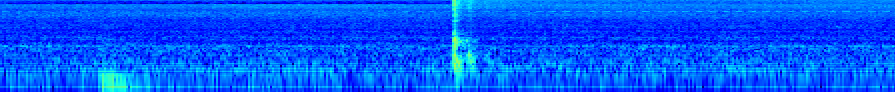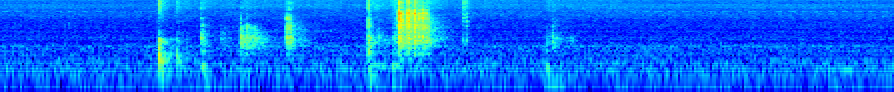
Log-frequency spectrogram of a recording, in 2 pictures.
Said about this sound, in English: It's a lot of dice.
